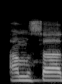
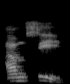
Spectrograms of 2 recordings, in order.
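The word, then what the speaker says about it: أمسِ: Amsa dan al-ana itu mabni. Kalau ma'a ini Murab. Ustaz. Iya, Ustaz. Bukan amsa bacanya ya, amsi. Oh, amsi. Ya, tidak ada kata amsa.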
